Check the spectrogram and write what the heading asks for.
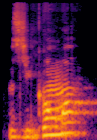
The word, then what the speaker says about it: zygoma: Z is Greek too. So the examples are Greek. It sounds like z. Zygoma, zoologia, eczema.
